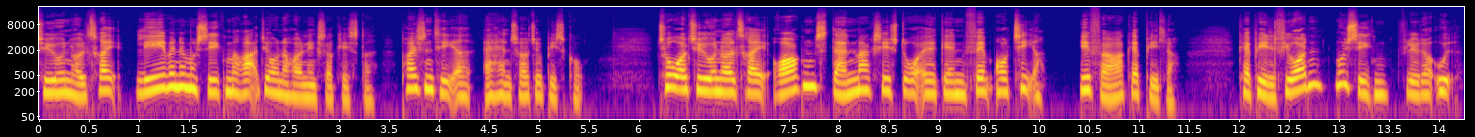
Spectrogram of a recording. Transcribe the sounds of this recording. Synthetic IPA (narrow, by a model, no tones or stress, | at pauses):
yːʊənɔ̽lt͡sʰʁɛ̰ːle̝ːʋənəmusiɡ̥meʁɑ̰̈ːd̥jo̝ɔnɐɦɒ̽l̰ne̝ŋsɒːkʰesd̥ʁɐð̩ˠ | pʰʁɛsn̩t͡sʰe̝̰ːɐð̞̩ˠʔæɦænsɒt͡sʰo̝b̥isɡ̥o | t͡sʰo̝̰ːɒt͡sʰyːʊənɔ̽lt͡sʰʁɛ̰ːʁɒ̽ɡ̥n̩sd̥ænmɑ̈ːɡ̥shisd̥o̝ɐ̰jəɡ̥en̰m̩fem̰ɒ̰ːt͡sʰḭːɐ | ifɶɐkʰæpʰid̥lɐ | kʰæpʰid̥l̩fjo̝ɐd̥n̩musiɡ̥n̩fløɾɐʔuð̰ˠ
